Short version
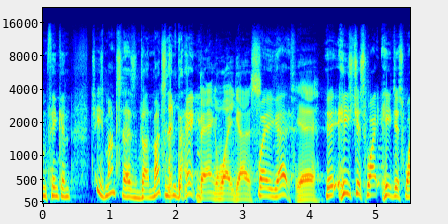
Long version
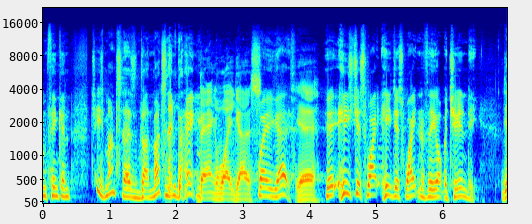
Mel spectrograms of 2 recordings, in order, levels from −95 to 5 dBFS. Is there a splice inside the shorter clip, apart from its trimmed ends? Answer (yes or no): no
